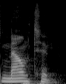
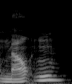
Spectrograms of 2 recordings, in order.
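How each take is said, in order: First: The middle t is clearly pronounced. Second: The middle t is swallowed or dropped. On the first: This is how the word should be said. The speaker calls it right. "It's mountain" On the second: This is the speaker's habitual way of saying it. The speaker calls it wrong. "I call it mountain and I hate that"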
